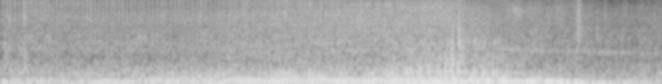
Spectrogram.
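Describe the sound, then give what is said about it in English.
A loud motorcycle engine revs and accelerates, its pitch climbing steadily before easing down as it pulls away, with no one speaking. “I get on my motorcycle and lead Draeger out from this area.”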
